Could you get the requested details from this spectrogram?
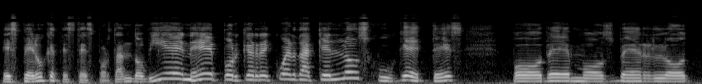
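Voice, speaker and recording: A man's voice: on the high side, animated, takes it slowly, pitched above the performer's own voice. A man voicing a friendly, caring toy cowboy sheriff from a cartoon, earnest and folksy. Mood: friendly, admonishing.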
